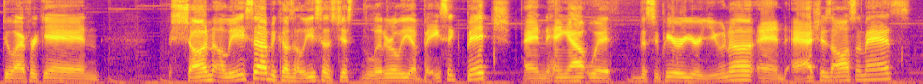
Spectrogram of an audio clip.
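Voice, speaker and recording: A man's voice: medium pitch, expressive, normal speed, sharp tone, faint music behind. A man giving casual gameplay commentary as host, crude and joking, with emphatic swearing. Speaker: host of a game playthrough.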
